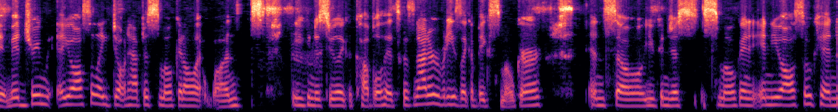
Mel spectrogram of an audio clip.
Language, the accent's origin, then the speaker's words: English; Los Angeles, California, United States; first language Spanish; English is a second language; My parents were born in Mexico. I was born in LA, actually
